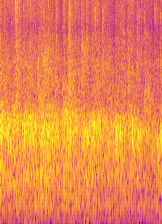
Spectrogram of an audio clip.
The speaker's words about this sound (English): A round of applause for all of our jumping jackers.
